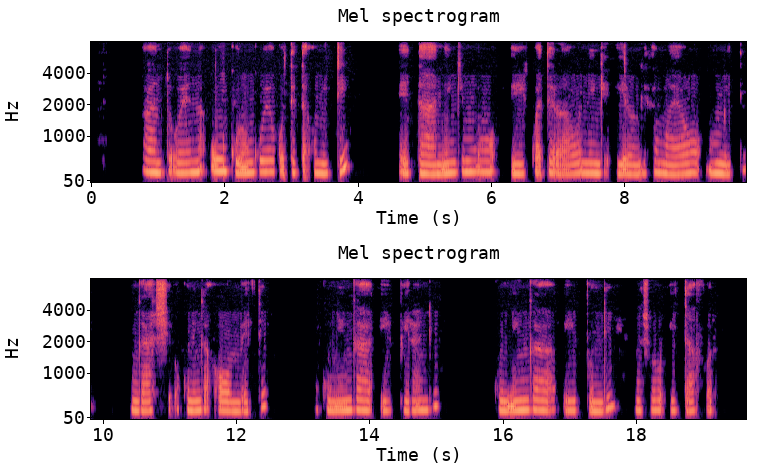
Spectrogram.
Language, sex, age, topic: Oshiwambo, female, 36-49, finance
